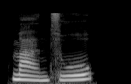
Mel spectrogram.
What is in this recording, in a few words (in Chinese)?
"满足", Chinese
